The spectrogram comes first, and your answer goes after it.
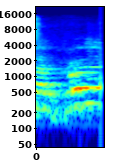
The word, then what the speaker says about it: Köln: Cologne is on the Rhine River, and Cologne is actually use the pronounced Grace, Köln.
